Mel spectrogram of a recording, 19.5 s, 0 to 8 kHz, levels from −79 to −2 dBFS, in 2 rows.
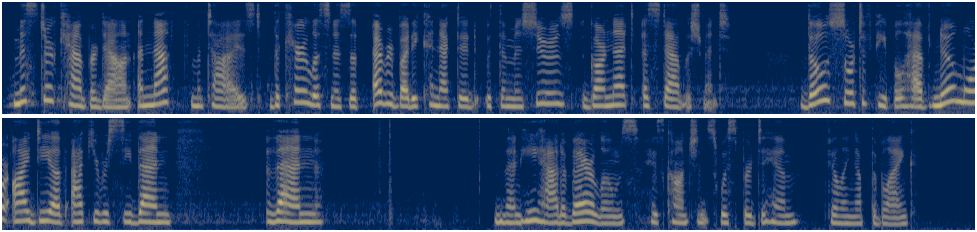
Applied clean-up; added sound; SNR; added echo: neural separator model SepFormer DNS4.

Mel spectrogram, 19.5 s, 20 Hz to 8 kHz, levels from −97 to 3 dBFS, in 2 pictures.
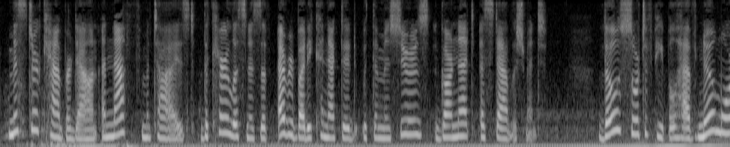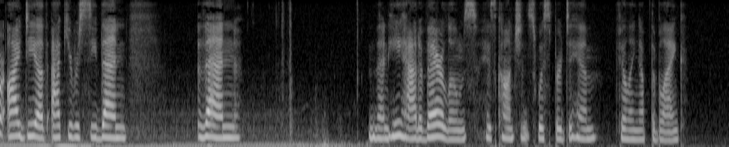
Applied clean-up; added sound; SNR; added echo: none; Accelerating, revving, vroom; 11 dB; none.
